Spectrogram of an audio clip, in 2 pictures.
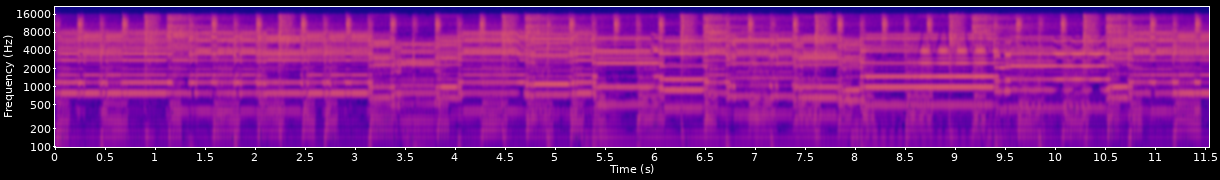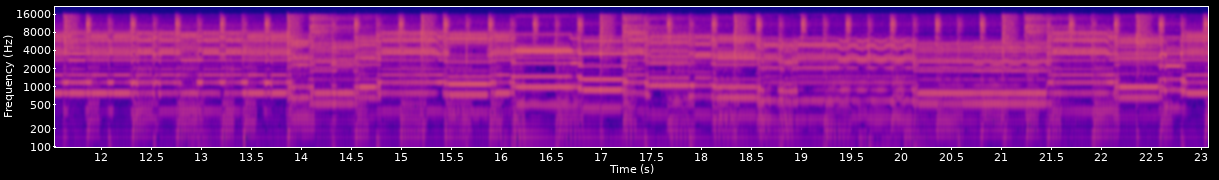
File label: Acoustic, midi; Hail To Britannia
